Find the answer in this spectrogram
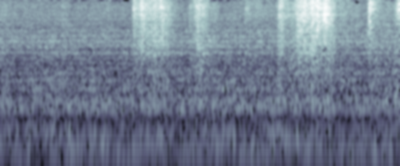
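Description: Quiet room tone: a steady low hum with a few faint, soft rustling noises.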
